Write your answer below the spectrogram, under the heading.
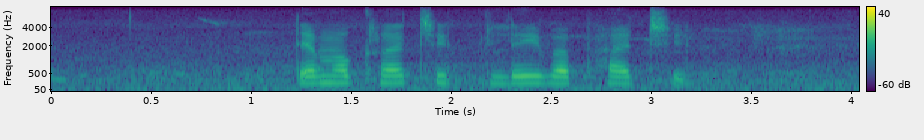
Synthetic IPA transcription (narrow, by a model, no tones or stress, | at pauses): d̥ɛmɔkʰʼratʰiklebapʰaːtʰi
